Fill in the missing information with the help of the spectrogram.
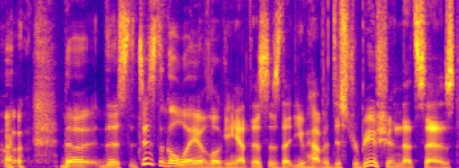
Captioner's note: laughing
